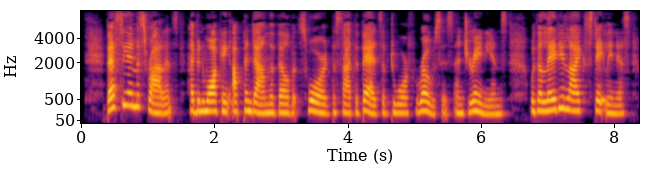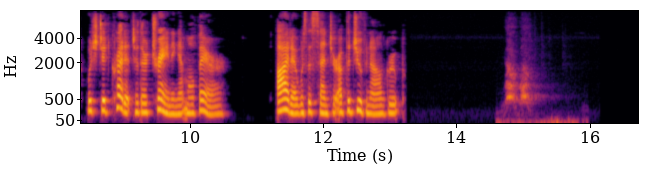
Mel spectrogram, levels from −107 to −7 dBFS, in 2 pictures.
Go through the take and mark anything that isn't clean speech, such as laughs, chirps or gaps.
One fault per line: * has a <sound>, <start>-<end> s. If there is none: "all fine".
* has a bark, 14.6-16.0 s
